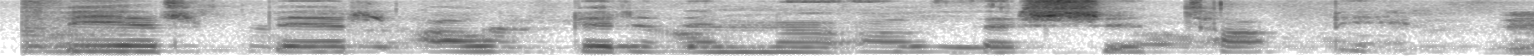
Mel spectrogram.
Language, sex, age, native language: Icelandic, female, 13, Icelandic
